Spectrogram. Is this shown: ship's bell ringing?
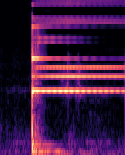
yes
